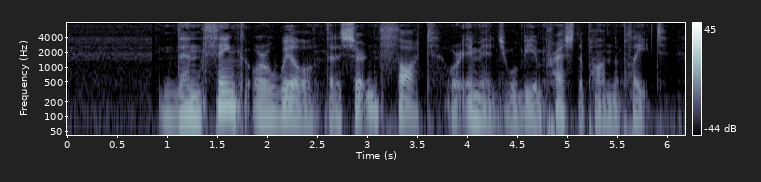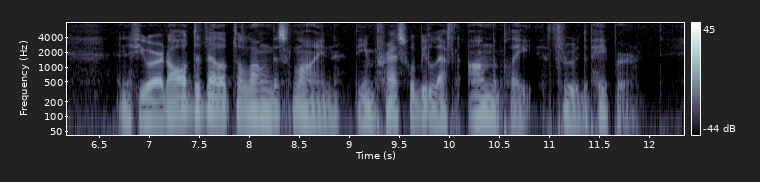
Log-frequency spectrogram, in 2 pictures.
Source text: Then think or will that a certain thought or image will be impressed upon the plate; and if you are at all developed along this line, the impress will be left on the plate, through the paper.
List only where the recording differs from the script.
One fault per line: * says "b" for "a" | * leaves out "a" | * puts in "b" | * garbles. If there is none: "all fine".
all fine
